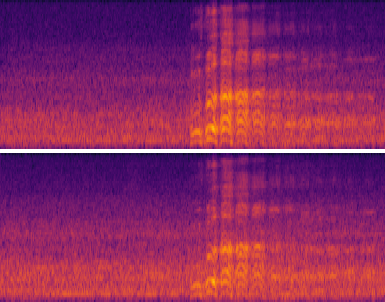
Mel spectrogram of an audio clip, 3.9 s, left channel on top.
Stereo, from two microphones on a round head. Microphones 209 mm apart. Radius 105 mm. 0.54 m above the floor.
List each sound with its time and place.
1.9 s laughter: 25° left (ahead or behind), 0.7 m; by 3.8 s 15° right (ahead or behind), 1.8 m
